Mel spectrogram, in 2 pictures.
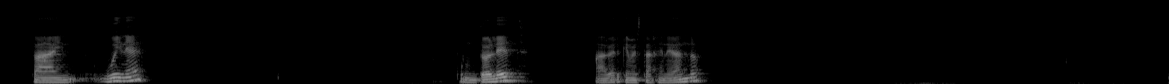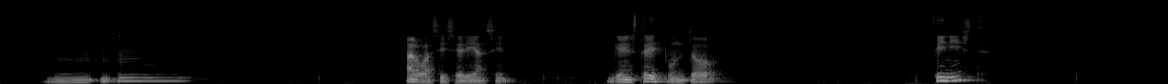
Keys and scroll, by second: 15.1 Tab, 22.5 Escape.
